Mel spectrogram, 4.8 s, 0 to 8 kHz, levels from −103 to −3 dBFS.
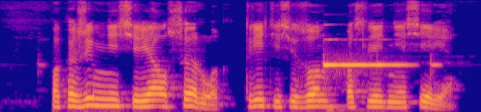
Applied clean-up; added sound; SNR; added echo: classical method Wiener filter.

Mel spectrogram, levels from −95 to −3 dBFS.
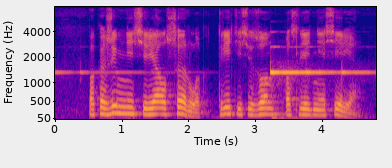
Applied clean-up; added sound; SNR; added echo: none; Piano; 4 dB; none.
